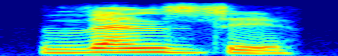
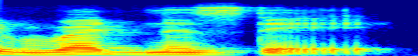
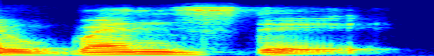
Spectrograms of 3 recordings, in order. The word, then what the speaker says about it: Wednesday: So the right pronunciation is Wednesday. Yeah sir. Okay. Yeah. So the right pronunciation you never say witness day. You never say that. You say Wednesday.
